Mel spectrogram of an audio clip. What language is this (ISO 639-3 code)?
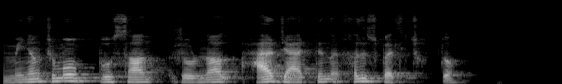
uig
